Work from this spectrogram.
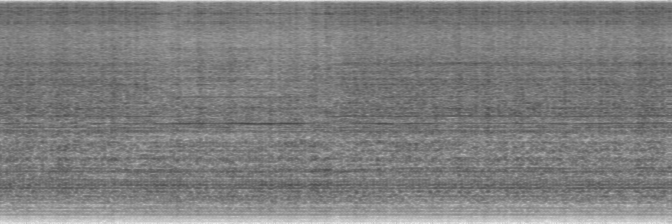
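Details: Chinese Honda-clone generator recovered from a field, repaired and started with wiring hooked up to test power output: steady, even single-cylinder drone at constant speed, no misses, knocks or hunting, no smoke, good power; normal running.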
